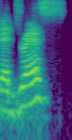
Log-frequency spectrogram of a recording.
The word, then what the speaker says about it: address: So, but address is the verb when you have the stress on the second syllable.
